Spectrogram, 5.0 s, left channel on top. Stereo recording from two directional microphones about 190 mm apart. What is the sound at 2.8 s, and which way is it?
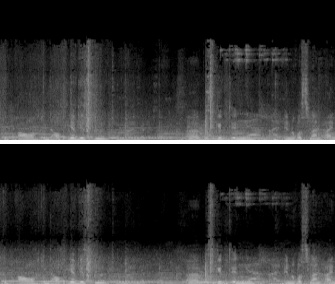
A woman's voice, 5° left (ahead or behind).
